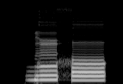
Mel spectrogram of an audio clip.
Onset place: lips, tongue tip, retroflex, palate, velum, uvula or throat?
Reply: velum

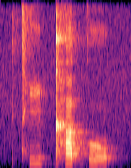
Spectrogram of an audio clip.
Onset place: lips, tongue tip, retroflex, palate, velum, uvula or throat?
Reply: tongue tip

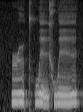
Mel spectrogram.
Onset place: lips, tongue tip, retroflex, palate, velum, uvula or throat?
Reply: retroflex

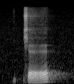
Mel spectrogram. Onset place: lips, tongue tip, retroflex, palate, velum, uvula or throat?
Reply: palate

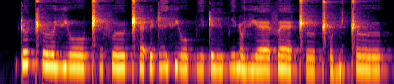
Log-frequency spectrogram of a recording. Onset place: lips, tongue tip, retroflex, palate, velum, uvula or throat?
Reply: retroflex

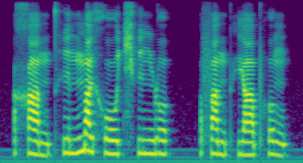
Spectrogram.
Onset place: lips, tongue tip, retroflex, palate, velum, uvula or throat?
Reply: velum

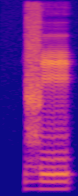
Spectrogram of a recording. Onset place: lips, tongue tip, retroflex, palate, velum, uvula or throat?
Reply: lips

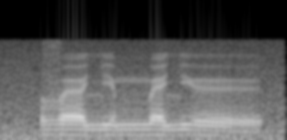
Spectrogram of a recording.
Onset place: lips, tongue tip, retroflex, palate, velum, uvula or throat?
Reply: lips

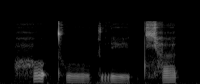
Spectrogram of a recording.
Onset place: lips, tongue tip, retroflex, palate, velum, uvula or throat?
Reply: throat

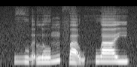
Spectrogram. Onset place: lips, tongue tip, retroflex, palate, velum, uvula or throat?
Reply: lips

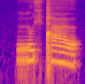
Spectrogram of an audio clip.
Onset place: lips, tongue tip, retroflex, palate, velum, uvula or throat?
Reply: tongue tip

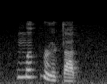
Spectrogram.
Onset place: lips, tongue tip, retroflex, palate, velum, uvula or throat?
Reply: lips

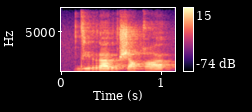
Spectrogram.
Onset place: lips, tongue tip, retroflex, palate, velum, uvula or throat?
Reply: tongue tip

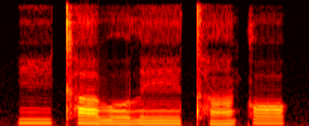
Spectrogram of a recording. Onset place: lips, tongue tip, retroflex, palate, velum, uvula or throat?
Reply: velum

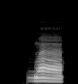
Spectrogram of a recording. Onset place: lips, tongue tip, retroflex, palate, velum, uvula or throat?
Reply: lips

